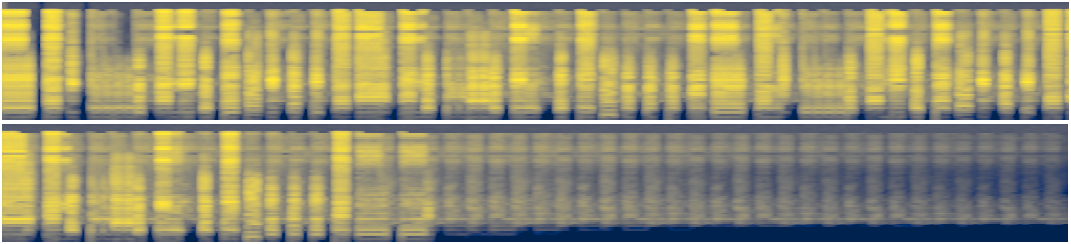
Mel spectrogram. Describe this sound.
hard trance synth line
